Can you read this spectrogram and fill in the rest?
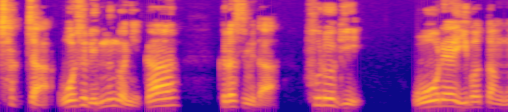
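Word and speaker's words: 古着: 후르기, 오래 입었던 거, 즉 헌옷을 후르기 하는 거죠.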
